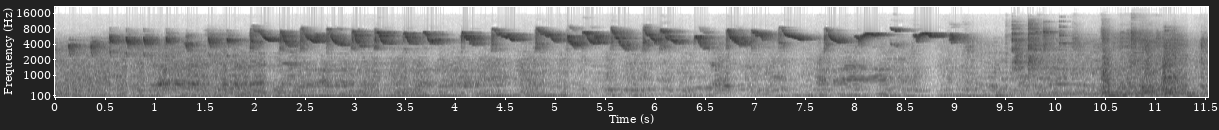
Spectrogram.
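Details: Nationally winning white-eye, its song packed with canary-style phrases, delivers rapid high twittering notes and downslurred whistles in a dense stream, thinning near the end where a brief low voice and a louder burst break in.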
